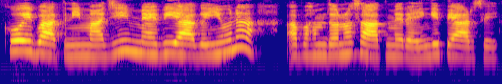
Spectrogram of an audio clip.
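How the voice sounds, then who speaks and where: A woman voicing a gentle, grateful young woman who has lost her memory, talking softly, politely and earnestly in a cartoon. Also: fairly high pitch, steady tone, normal speed, muffled recording, lightly acted. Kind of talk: cartoon voice acting.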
